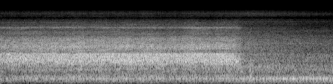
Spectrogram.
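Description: A loud, steady roaring hiss of a Jetboil camping gas stove burner running close by on the ice, then it cuts off abruptly, leaving a quieter background.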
